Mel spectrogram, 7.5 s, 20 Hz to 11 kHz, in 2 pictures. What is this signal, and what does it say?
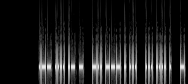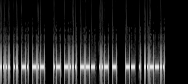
Morse code, heard as a keyed tone, about 44 wpm, 700 Hz. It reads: WHAT DOES SHE THINK ABOUT ME?
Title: Sentences from Top 200 Words 45wpm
